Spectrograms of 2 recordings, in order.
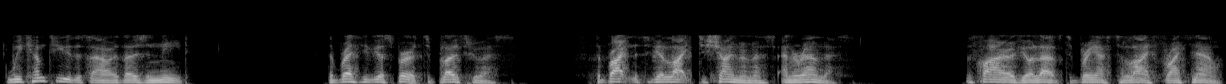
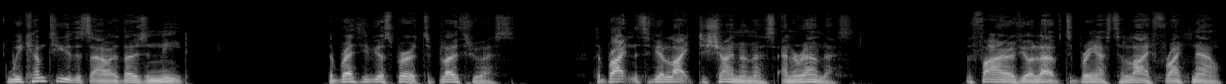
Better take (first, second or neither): second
